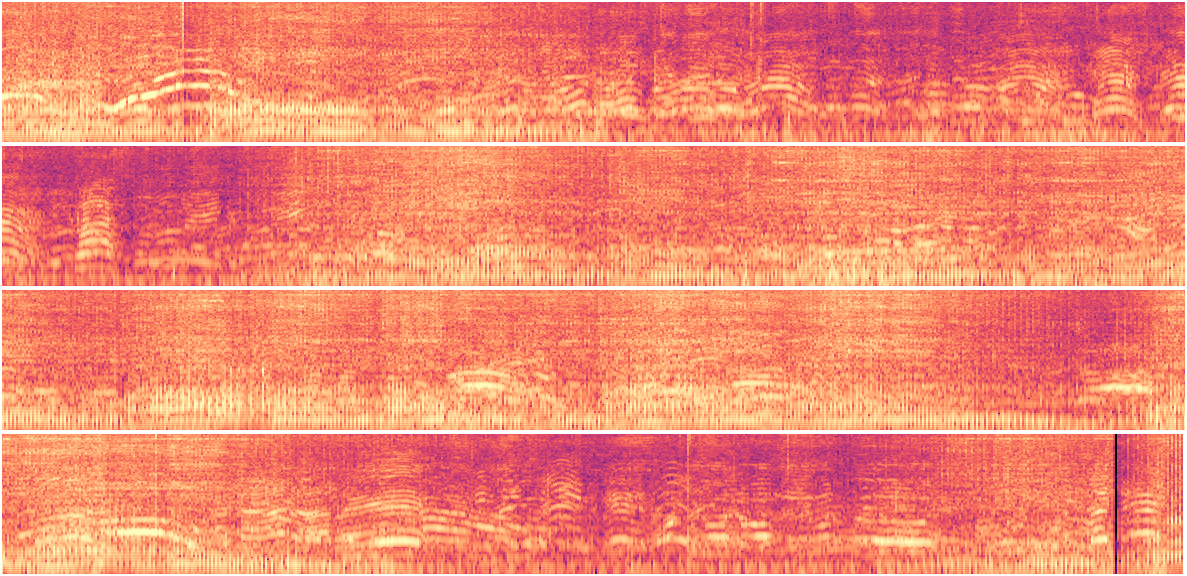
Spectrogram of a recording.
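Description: A motorcycle engine revs and sputters as the bike climbs over tyres.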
